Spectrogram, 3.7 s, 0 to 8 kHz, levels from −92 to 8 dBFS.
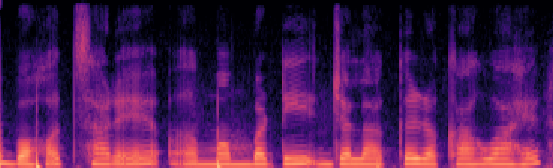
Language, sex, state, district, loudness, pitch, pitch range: Hindi, female, Assam, Kamrup Metropolitan, -19 LUFS, 240 Hz, 235-250 Hz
